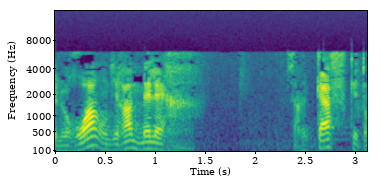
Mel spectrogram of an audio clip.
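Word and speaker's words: מלך: en Israël aujourd'hui on va maintenir la double prononciation donc on dira pas Abraham on dira Avraham par exemple on dira pas Melek qui est le roi on dira Melch c'est un CAF qui est en fin de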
